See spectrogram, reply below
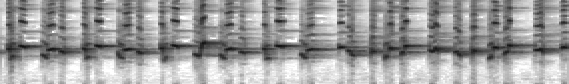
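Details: Yellow-vented bulbul pouring out long rapid song for luring other birds to answer: fast, liquid whistled notes tumbling together, loud and continuous throughout.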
